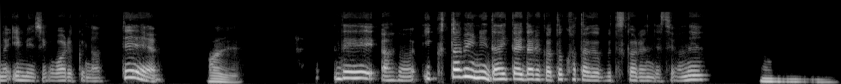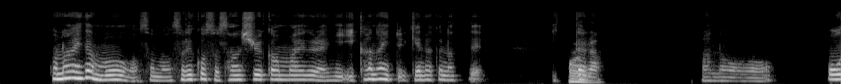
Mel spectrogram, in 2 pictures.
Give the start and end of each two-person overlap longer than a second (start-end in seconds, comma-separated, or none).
none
